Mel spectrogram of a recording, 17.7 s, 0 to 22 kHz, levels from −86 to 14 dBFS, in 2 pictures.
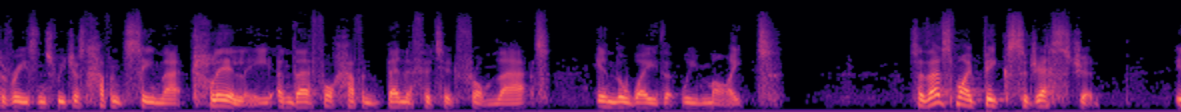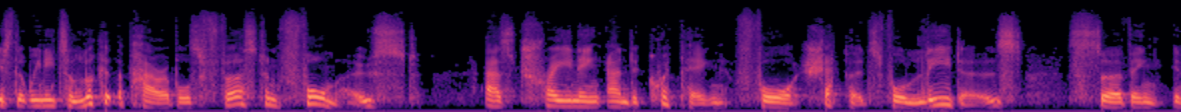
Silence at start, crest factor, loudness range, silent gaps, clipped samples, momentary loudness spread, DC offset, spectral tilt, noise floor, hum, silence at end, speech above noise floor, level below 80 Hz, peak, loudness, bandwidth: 0 s; 18 dB; 3 LU; none; under 0.1%; 11 LU; 0.1%; -5 dB/octave; -57 dBFS; none; 0 s; 37 dB; -66 dBFS; -2 dBFS; -20 LUFS; 15 kHz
